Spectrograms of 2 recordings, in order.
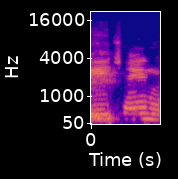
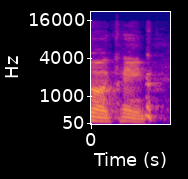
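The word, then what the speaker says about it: Achane: You like A-Chain? What's up, Peter? Yeah, I like A-Chain. Yes. Now I learned to say his name, so he's not gonna, hate me. I kept reading Arcane.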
